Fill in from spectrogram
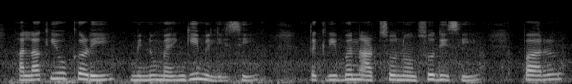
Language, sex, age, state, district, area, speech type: Punjabi, male, 45-60, Punjab, Pathankot, rural, spontaneous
